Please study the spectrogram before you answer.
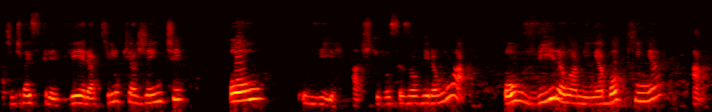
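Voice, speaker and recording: A woman teacher giving a lesson to young children, sounding out syllables slowly and coaxingly. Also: medium pitch, lively intonation, dark tone, slightly rough. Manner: slow, sing-song sounding out of syllables; affectionate, coaxing.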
